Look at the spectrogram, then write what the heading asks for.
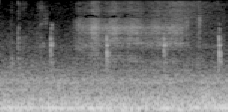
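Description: Steady car interior rumble in heavy rush-hour traffic, a continuous low engine and road drone with faint higher noises from surrounding vehicles, no talking.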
